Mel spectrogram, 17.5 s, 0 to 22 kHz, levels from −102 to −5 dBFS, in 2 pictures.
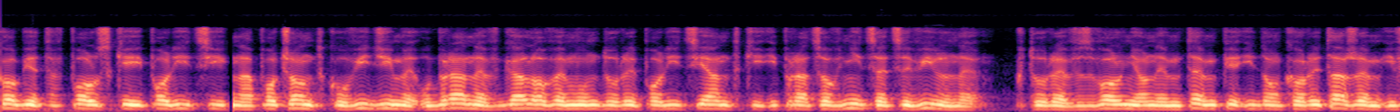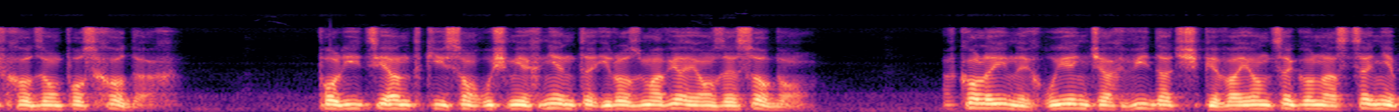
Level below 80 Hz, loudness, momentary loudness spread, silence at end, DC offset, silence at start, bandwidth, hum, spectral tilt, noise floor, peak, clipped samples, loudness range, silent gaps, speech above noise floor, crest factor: -62 dBFS; -14 LUFS; 6 LU; 0 s; under 0.1%; 0 s; 8.2 kHz; none; -6.5 dB/octave; -60 dBFS; 0 dBFS; under 0.1%; 3 LU; none; 46 dB; 14 dB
